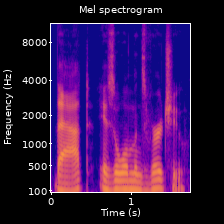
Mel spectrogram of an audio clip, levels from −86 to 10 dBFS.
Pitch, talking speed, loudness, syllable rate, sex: 115 Hz, 170 wpm, -20 LUFS, 4.7 syllables/s, male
